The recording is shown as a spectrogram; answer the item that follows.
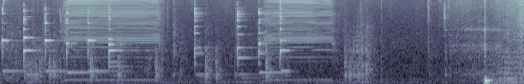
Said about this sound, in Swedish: Oh shit! Nu ringer det.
